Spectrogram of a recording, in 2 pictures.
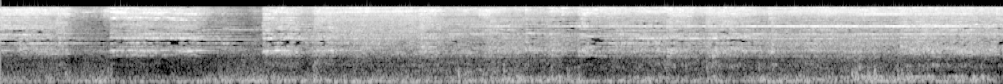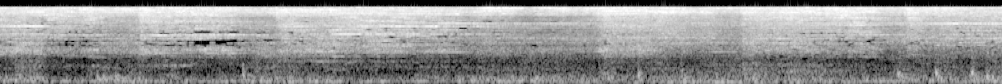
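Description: Container cars of a Canadian National intermodal freight train rolling past: a steady low rumble of wheels on rail, with a thin high-pitched squeal from the wheels.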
